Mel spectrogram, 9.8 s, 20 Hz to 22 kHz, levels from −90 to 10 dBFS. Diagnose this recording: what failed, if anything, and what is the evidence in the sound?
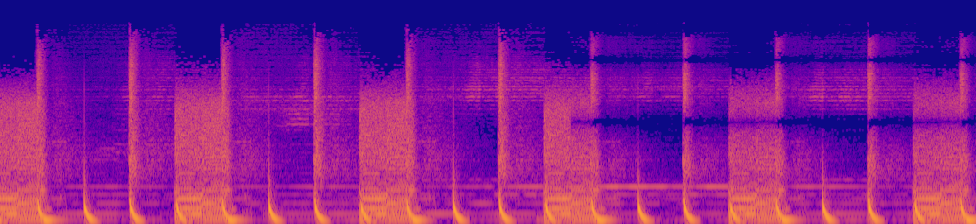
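From 5.71 s to 9.76 s the sound turns hollow and phasey: channel delay causing comb filtering at the driver or buffer stage, one channel running about 0.2 ms late before a mono sum. Fixed, evenly spaced notches starting near 3 kHz distinguish it from a codec's smooth high-frequency roll-off.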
